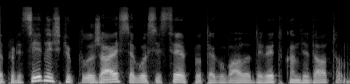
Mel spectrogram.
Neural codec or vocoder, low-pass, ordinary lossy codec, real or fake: codec, 32 kHz, 1.9 kbps, SNAC; 14.4 kHz; Opus, 24 kbps; fake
